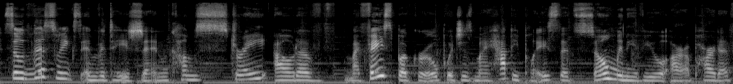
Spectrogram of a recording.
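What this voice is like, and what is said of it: Funny-sounding voice, lingering cold. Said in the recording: “If my voice still sounds funny ... It's because I'm holding on to this cold a little bit longer ... So if you hear it in my voice”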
